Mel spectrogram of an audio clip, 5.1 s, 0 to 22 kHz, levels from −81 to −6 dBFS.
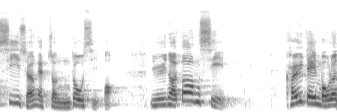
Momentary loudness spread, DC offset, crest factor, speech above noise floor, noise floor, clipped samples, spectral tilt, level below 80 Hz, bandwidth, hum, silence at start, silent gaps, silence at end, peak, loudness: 12 LU; under 0.1%; 18 dB; 38 dB; -73 dBFS; under 0.1%; -3.5 dB/octave; -90 dBFS; 16 kHz; none; 0 s; none; 0 s; -18 dBFS; -36 LUFS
